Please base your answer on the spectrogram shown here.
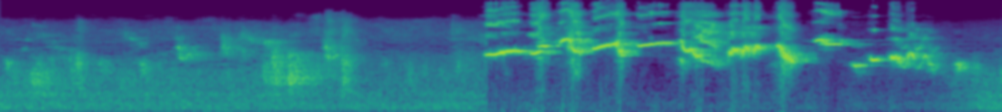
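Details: Oriental magpie-robin song made as a training recording to prompt magpie-robins to sing. Quiet background chatter gives way to a loud, fast sequence of clear, wavering whistles mixed with buzzy chirps.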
